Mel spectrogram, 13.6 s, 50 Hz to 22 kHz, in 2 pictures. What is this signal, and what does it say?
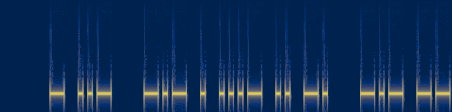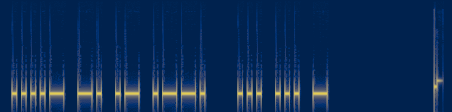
Morse code, heard as a keyed tone, about 17 wpm, 700 Hz. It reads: TU KEVIN KM4NAP SST
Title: K1USN SST QSO Practice - 17wpm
